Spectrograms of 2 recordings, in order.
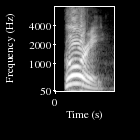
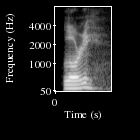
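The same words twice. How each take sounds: First: It is shouted at full volume. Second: It is said at a normal, quiet volume.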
